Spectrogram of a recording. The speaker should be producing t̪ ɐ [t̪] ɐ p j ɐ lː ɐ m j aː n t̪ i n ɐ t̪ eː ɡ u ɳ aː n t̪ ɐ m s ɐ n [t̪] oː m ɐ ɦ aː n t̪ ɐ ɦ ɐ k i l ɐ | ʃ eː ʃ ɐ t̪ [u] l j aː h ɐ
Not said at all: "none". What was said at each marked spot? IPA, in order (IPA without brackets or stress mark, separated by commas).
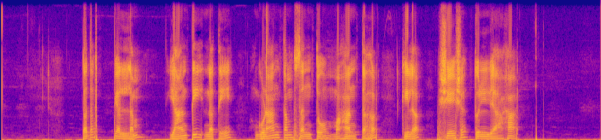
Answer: d̪, t̪, u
